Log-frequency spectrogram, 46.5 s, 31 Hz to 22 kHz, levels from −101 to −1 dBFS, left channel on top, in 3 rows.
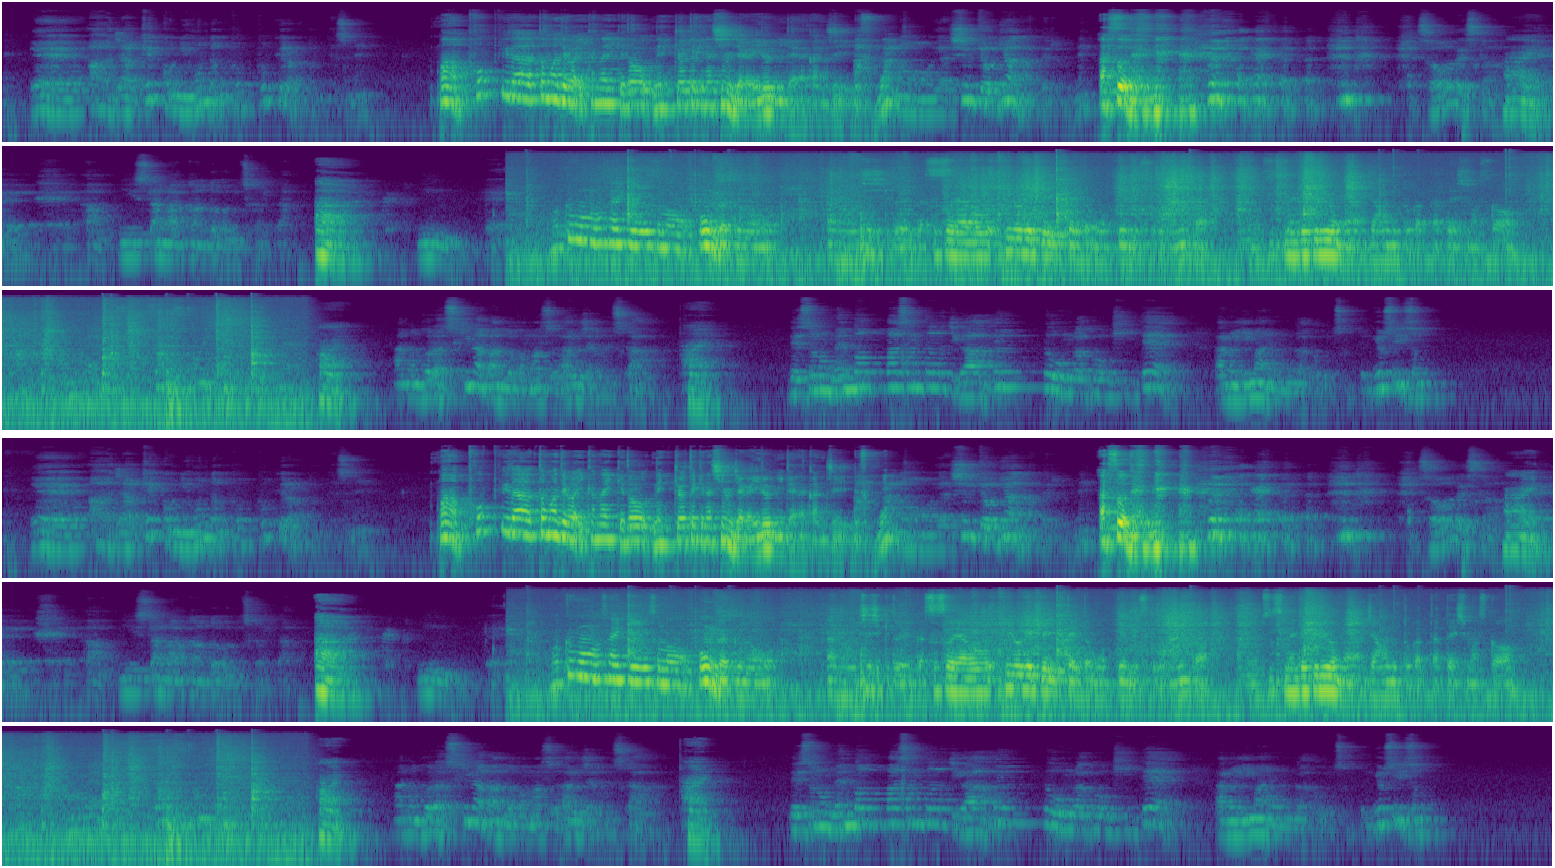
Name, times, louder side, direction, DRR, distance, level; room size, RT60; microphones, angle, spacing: voice 1, 0.3-3.6 8.5-10.9 11.9-18.4 19.7-21.2 23.9-24.1 27.8-28.2 31.1-34.1 34.9-37.5 38.9-42.8 43.1-45.2, left 1 dB, 85° left, -9 dB, 5.4 m, -46 dB
voice 2, 4.3-8.9 11.0-11.9 15.0-15.4 18.6-19.1 21.0-23.3 23.8-30.7 34.2-34.4 37.8-38.1, right 2 dB, 85° right, 0 dB, 0.9 m, -27 dB
sound 1, 20.5-34.1, left 1 dB, 35° left, 2.2 m, -36 dB
9.1 x 7.9 x 6.9 m, 0.75 s
head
